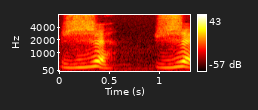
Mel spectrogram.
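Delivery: Ж said on its own with weight; stressed particle ж. Shown as a demonstration. Teacher showing where the emphasis falls on Ж. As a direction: lean on the particle Ж. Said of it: "You put emphasis on it".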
